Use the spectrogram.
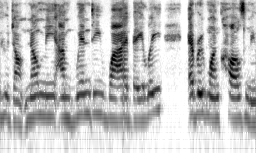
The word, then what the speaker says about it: WendyY: those of you who don't know me I'm Wendy y Bailey everyone calls me Wendy y uh yes you do pronounce the second why and I'm a 20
